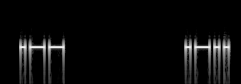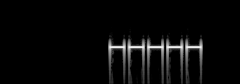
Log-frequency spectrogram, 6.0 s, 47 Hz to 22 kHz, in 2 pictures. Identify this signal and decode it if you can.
Morse code, heard as a keyed tone, about 20 wpm, spaced as for 5 wpm, 700 Hz. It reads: WL0
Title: 224 Lesson 36e - BT - Three Characters 20wpm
